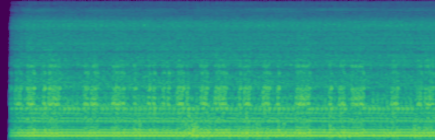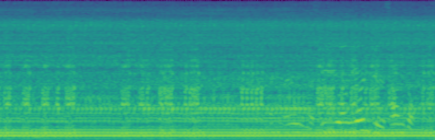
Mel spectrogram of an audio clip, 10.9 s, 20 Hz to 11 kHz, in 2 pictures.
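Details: Kawasaki ZX-4RR at idle: steady hum with a rapid, uneven chattering rasp heard from the air intake, an abnormal intake noise.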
